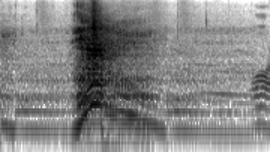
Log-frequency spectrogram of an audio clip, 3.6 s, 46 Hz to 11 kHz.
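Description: A C8 Corvette fitted with Paragon Performance 400-cell sport catalytic converters revs sharply once, the exhaust note rising and falling in a loud snarl before settling to idle, then blipping briefly again at the end.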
